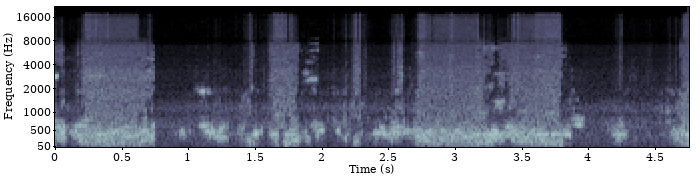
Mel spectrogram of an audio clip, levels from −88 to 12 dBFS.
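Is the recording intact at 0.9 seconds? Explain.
No. At 0.9 seconds the speech sits inside a stretch of speech suppressed in double talk, running from 0.74 to 2.72 s. The level sinks, at worst around 25 dB, likely because an echo canceller mistook this side's talk, overlapping the far end's sound, for echo. The waveform's envelope collapses, and the spectrogram shows thinned, patchy energy.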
